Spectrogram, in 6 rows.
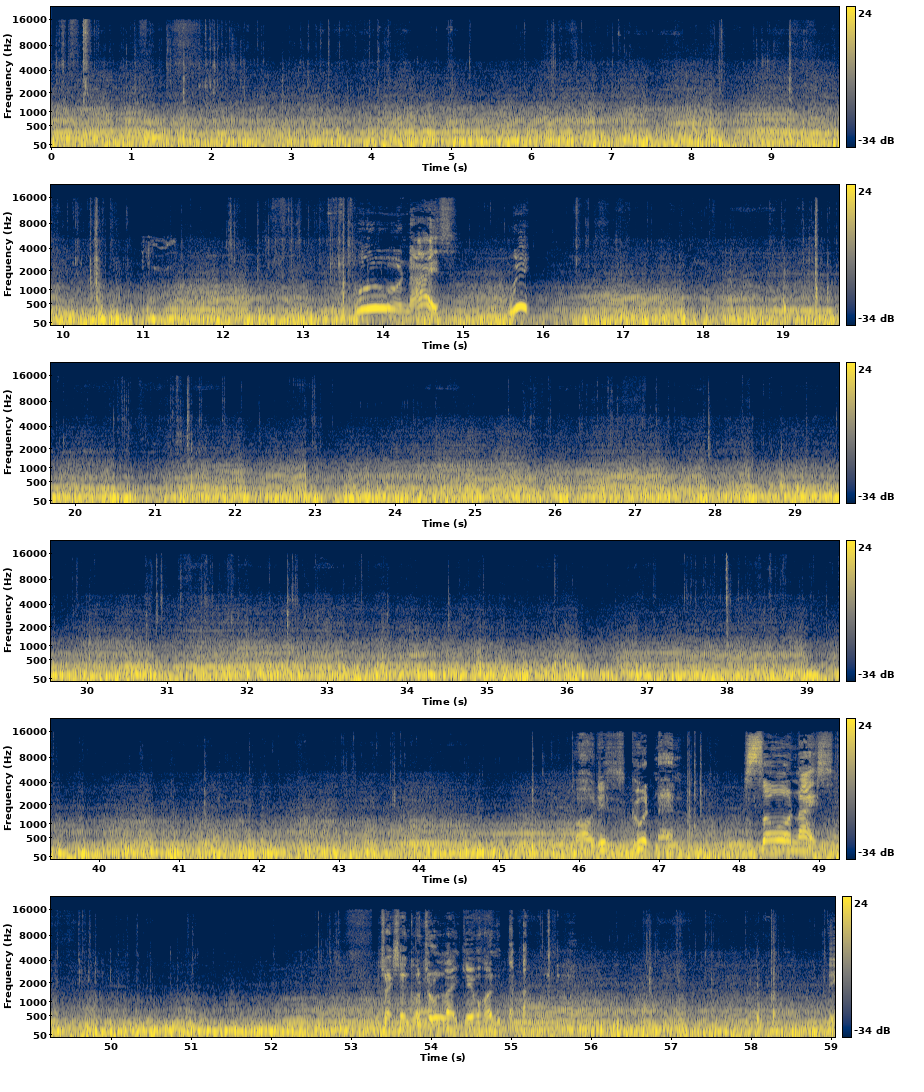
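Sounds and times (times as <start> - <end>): car engine under load: 0.0 - 59.0
road and tyre noise: 0.0 - 59.0.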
